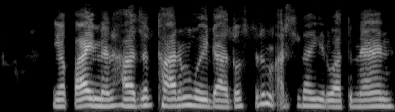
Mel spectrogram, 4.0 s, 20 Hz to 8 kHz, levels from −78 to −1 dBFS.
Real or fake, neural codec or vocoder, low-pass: fake; codec, 16 kHz, 2 kbps, FreqCodec, larger model; 7.2 kHz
